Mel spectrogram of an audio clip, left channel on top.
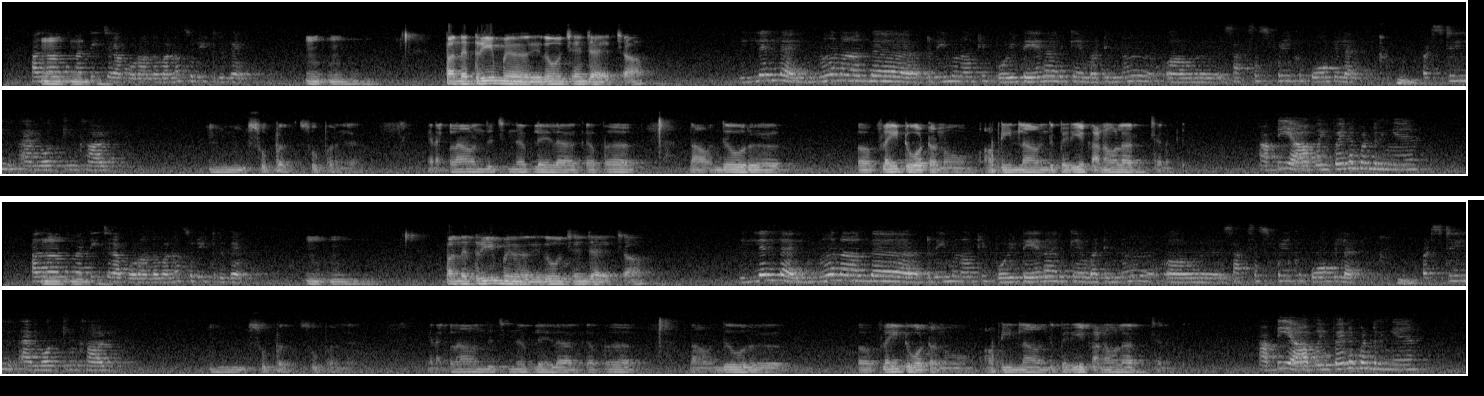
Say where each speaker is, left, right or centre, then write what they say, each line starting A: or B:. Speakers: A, on the right; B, on the left.
A: அதனால
B: ம்,
A: தா
B: ம்,
A: நா டீச்சரா
B: ம்.
A: போனும் அந்த மாரிலாம் சொல்லிட்ருப்பே
B: ம் உம் உ உம் இப்ப அந்த ட்ரீம் எதுவு சேஞ்ச் ஆயிருச்சா
A: இல்ல இல்ல இன்னு நா அந்த ட்ரீம நோக்கி போயிட்டே தா ருக்கே பட் இன்னு ஒரு ச சக்சஸ்ஃபுல்க்கு போகல
B: ம்.
A: But still I'm working hard
B: um super சூப்பர்ங்க எனக்கெல்லா வந்துச்சு சின்ன பிள்ளைல இருக்கப்ப நா வந்து ஒரு பிளைட் ஓட்டணு அப்டின்லா வந்து பெரிய கனெவெல்லா இருந்ச்சு எனக்கு
A: அப்டியா அப்ப இப்ப என்ன பண்றீங்க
